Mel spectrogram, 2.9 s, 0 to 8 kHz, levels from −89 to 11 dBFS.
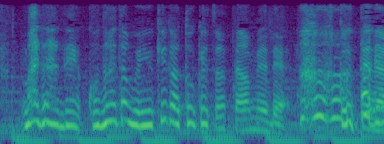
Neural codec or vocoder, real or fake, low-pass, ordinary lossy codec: none; real; 7.2 kHz; none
